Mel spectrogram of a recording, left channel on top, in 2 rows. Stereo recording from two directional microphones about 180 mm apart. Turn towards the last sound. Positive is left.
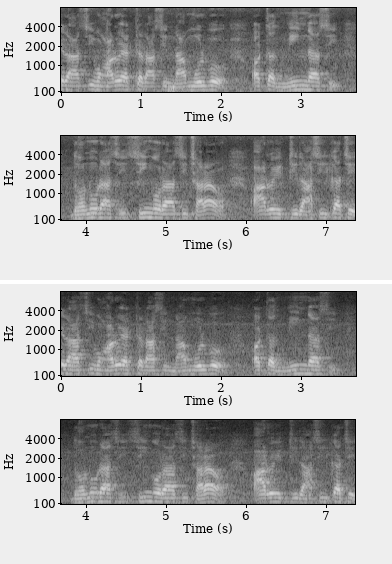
turn(degrees=25)  # may be behind; listen again after turning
